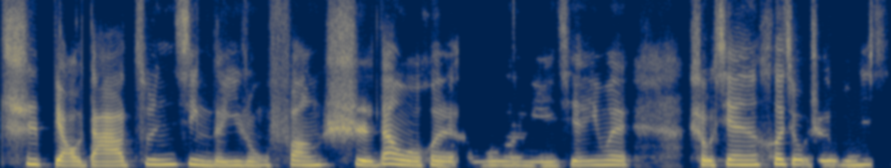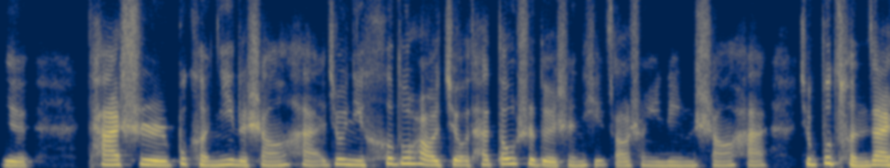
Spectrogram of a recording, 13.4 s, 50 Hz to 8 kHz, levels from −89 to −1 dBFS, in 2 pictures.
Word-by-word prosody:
是 245 -2 +1
表 210 -5 +2
达 190 +1 +2
尊 230 +4 -1
敬 230 -4 0
的 195 -2 -1
一 195 +1 -1
种 195 +1 -4
方 210 +1 -1
式， 210 -3 +2
但 250 +2 +3
我 200 -3 +2
会 205 +1 0
很 190 - -1 0.2
不 195 0 -3
能 185 -1 -6
理 180 0 -4
解， 200 +2 -3
因 210 +1 -3
为 215 -1 0 0.4
首 215 -2 +1
先 220 +1 +2
喝 245 +2 +3
酒 230 -1 0
这 205 -1 -3
个 210 - -1
东 200 0 -4
西， 195 -4 -2 0.4
它 225 -1 +6
是 220 -3 +4
不 255 +5 -3
可 210 -3 -1
逆 210 +4 +1
的 200 -2 +1
伤 195 +1 -1
害， 200 -3 -4
就 245 +4 0
你 215 -3 +1
喝 265 +5 -1
多 275 +1 +2
少 215 -5 +4
酒， 205 0 0
它 225 +2 -2
都 255 +3 +2
是 240 -3 0
对 195 -4 +2
身 185 0 -5
体 210 +1 -5
造 185 -3 -5
成 195 0 -7
一 185 - -5
定 185 0 -4
的 185 - -5
伤 195 -1 -5
害， 205 0 -5 0.2
就 240 - +1
不 290 +6 +2
存 190 -8 0
在 205 0 +7
205 Hz, 265 characters per minute, -22 LUFS, 195-225 Hz, 0.4 s, 在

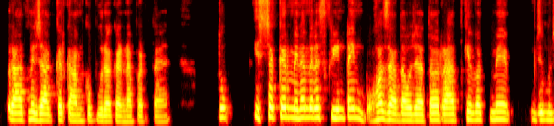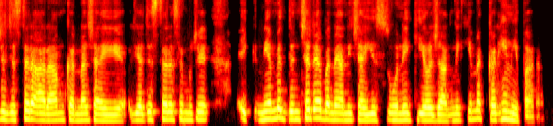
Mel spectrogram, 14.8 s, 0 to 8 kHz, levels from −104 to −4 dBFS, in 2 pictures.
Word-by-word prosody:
रात 165 -1 +2
में 180 - +2
जाग 160 -2 +2
कर 165 - +4
काम 145 -1 -1
को 155 - -5
पूरा 140 -2 -1
करना 125 -1 -2
पड़ता 125 -1 -8
है। 130 - -14 0.7
तो 225 0 0 0.3
इस 215 - -3
चक्कर 230 -1 +3
में 215 -1 0
ना, 220 - +2
मेरा 220 0 +3
स्क्रीन 210 -1 0
टाइम 220 -3 -1
बहुत 180 +4 0
ज़्यादा 160 -2 +2
हो 150 0 +3
जाता 150 +1 +1
है - - +4
और 160 - -5
रात 150 0 +1
के 180 - +1
वक़्त 175 0 -1
में, 180 0 +1 0.3
जो 170 0 -1
मुझे 170 +1 -2
जिस 170 0 -5
तरह 190 -2 +5
आराम 160 +1 +1
करना 160 -1 +1
चाहिए, 150 -2 -1
या 165 0 +2
जिस 180 0 -1
तरह 180 -1 +3
से 180 - -2
मुझे 170 0 -1 0.5
एक 360 0 -1
नियमित 190 +4 +3
दिनचर्या 205 +3 +4
बनानी 165 -2 +1
चाहिए, 155 0 +2
सोने 165 -1 0
की 160 +1 0
और 155 0 +5
जागने 150 +1 0
की, 155 +5 -8
मैं 195 +1 -2
कर 170 -1 +2
ही 190 - +3
नहीं 160 -4 +1
पा 125 - -2
रहा। 125 - -16
165 Hz, 225 wpm, -23 LUFS, 155-185 Hz, 0.7 s, तरह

